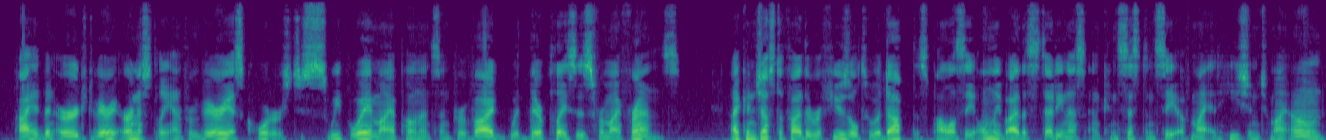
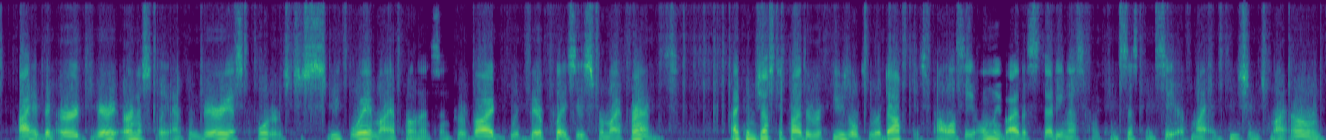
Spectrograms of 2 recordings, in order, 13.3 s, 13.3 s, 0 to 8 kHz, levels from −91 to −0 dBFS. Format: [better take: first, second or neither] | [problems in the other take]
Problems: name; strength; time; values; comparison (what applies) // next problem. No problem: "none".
first | noise reduction (neural separator model SepFormer DNS4)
